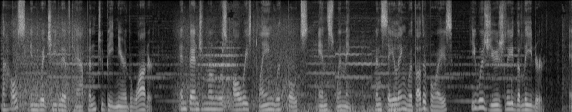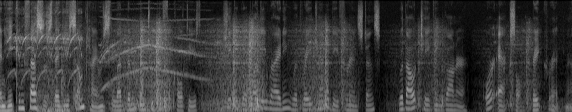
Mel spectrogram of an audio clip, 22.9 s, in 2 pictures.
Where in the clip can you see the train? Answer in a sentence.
You can hear the train from 0.0 to 1.8 s, from 3.4 to 8.7 s and from 12.0 to 22.8 s.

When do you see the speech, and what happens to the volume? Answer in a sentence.
The speech can be heard from 0.0 to 22.8 s, getting quieter.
